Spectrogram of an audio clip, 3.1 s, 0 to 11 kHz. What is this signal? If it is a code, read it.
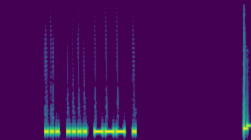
Morse code, heard as a keyed tone, about 34 wpm, 700 Hz. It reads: SHOE
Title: Four Letter Words - 35wpm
